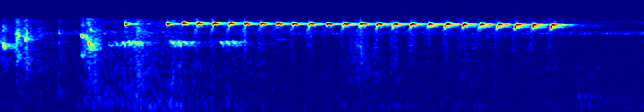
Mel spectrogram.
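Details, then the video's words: Softer phrase from a plain-throated sunbird, locally kolibri ninja: a few high chips, then a very high, even trill of about twenty quick notes lasting two seconds before fading. "KOLIBRI NINJA GACOOR FULL TEMBAKAN TAJAM||suara jernih"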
